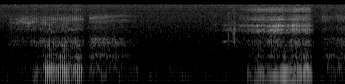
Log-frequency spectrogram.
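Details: Sammie the dog asleep indoors after a hard day of walking and eating, giving two rough, buzzy snores a few seconds apart, the first short and loud, the second longer and softer, with quiet breathing between.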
